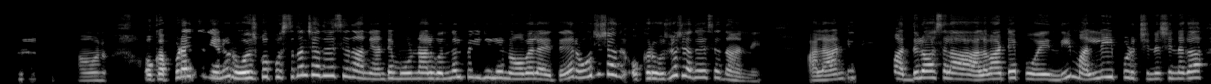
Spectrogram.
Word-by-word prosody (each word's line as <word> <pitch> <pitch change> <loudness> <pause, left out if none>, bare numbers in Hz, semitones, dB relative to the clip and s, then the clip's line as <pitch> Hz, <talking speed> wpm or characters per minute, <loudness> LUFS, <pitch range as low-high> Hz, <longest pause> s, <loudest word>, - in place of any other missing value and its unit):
హ్మ్. 235 0 -21 0.5
అవును. 180 0 -8 0.4
ఒకప్పుడైతే 325 - +2
నేను 290 +4 +1
రోజుకో 290 +5 +8
పుస్తకం 360 +6 -1
చదివేసేదాన్ని. 380 - 0
అంటే 280 +3 -2
3,4 270 0 +2
వందల 320 +5 -2
పేజీలు 310 -2 -2
నోవెల్ 255 +1 +1
అయితే 215 0 -3
రోజు 390 +8 -1
చది 440 -2 +1
ఒక 280 - -14
రోజులో 265 +11 +2
చదివేసేదాన్ని. 285 - -4 0.6
అలాంటిది 245 - -3
ఈ - - -43 0.3
మధ్యలో 285 +6 +1
అసల 300 -2 -2 0.2
అలవాటే 260 +7 +2
పోయింది. 235 +1 +1
మళ్ళీ 265 +8 -1
ఇప్పుడు 320 -3 -6
చిన్న 255 +1 -7
చిన్నగా 285 +2 -1
280 Hz, 140 wpm, -23 LUFS, 245-320 Hz, 0.6 s, రోజుకో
